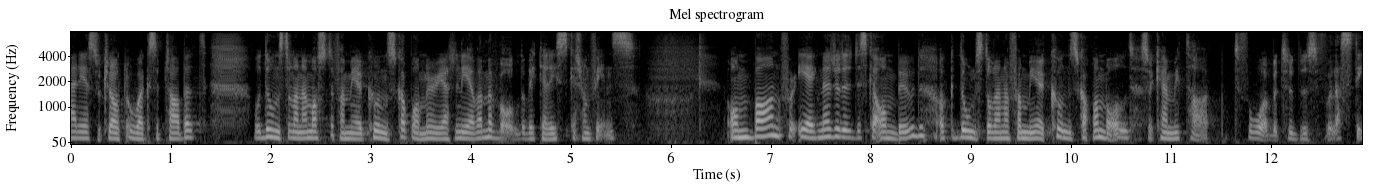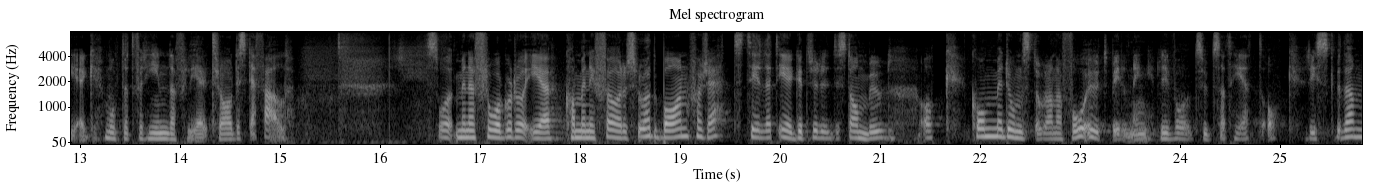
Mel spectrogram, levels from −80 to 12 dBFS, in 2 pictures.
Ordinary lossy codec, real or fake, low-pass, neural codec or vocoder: none; fake; none; codec, 16 kHz, 0.5 kbps, X-Codec, HuBERT features, trained on LibriSpeech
